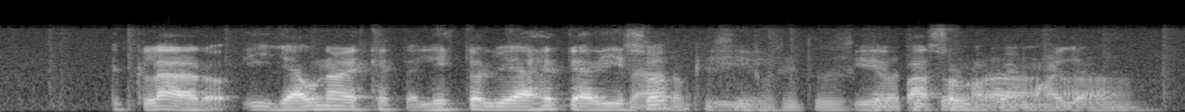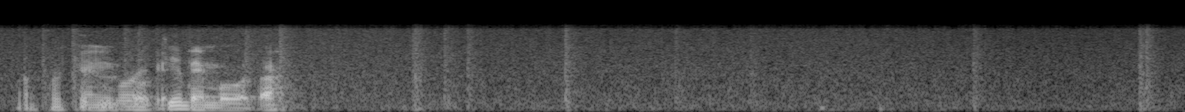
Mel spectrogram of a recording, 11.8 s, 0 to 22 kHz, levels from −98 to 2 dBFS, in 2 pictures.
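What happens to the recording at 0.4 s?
Nothing goes wrong at 0.4 s: the speech passes through intact there, with only the ordinary call microphone processing trimming the lowest bass as it should.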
